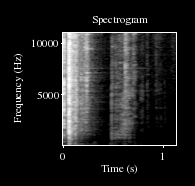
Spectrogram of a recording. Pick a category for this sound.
Sound effects > Other mechanisms, engines, machines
